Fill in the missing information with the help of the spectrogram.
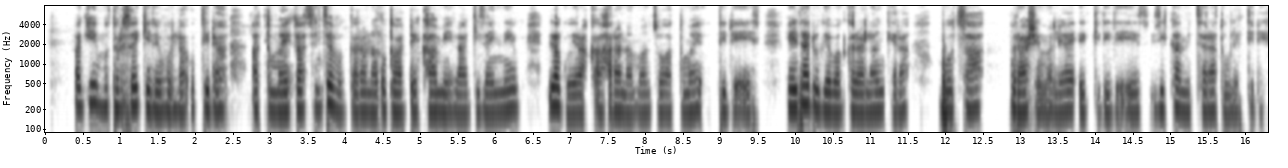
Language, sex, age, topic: Gamo, female, 18-24, government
